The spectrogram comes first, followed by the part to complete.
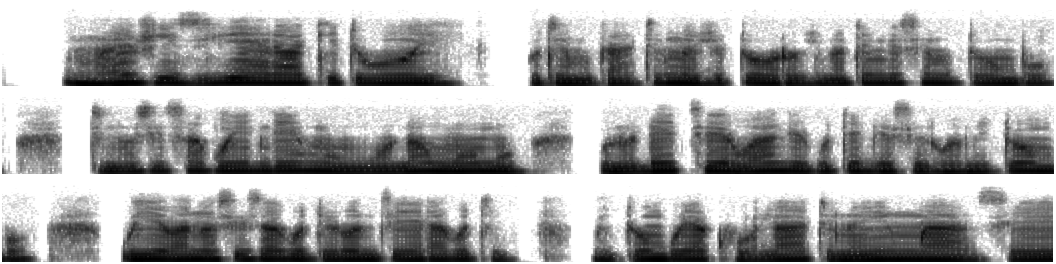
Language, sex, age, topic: Ndau, male, 25-35, health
